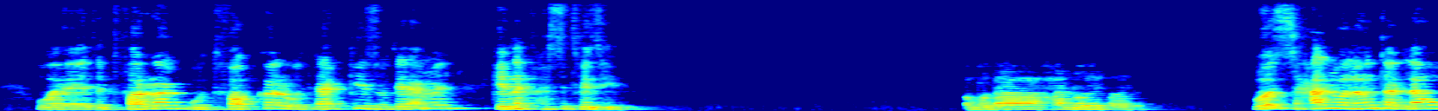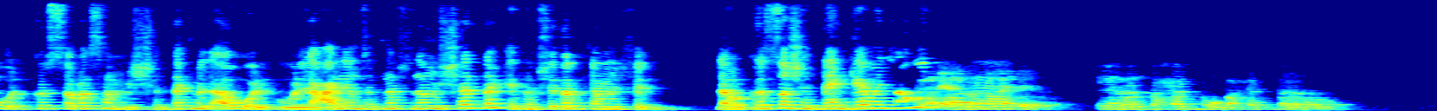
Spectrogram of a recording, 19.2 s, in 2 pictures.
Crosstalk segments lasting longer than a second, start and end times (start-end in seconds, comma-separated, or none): none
